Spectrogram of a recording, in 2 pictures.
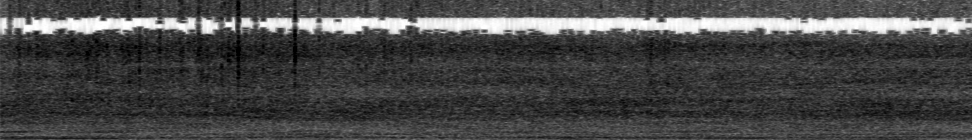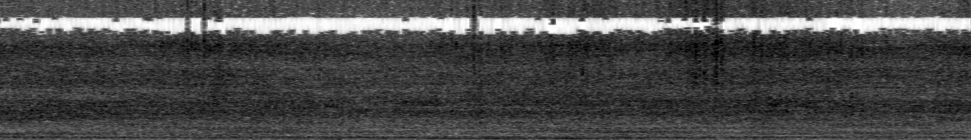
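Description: Vacuum cleaner brush rolls over carpet with a soft rustle.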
